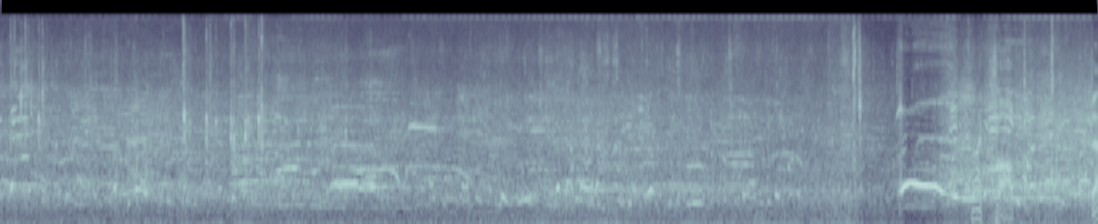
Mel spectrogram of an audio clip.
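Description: Ballpark crowd murmuring and chattering between pitches, with scattered shouts and whistles. Near the end the crowd noise suddenly gets louder as the batter swings and pops the ball up.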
